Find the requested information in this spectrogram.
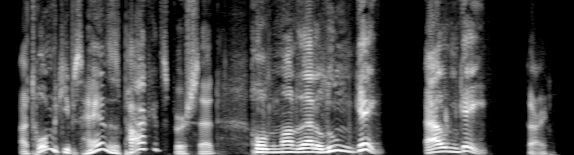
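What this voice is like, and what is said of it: Reads aloud in a put-on accent. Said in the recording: “That's racist. ... Your accent.”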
